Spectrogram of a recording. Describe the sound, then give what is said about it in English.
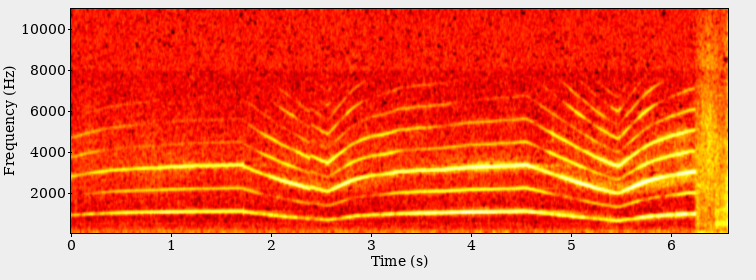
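A wailing siren rises and falls in slow sweeps, steady and fairly loud, heard alone without any talking, like an emergency vehicle passing. “She looks at her hand, then nervously in the direction of the siren.”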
